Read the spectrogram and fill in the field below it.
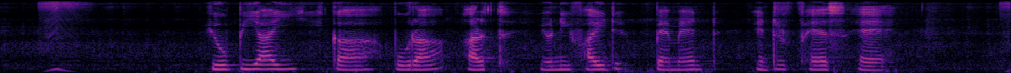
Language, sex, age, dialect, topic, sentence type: Hindi, male, 18-24, Marwari Dhudhari, banking, statement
